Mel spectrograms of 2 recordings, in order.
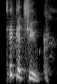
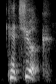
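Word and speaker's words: Tkachuk: Matthew Tikachuk.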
